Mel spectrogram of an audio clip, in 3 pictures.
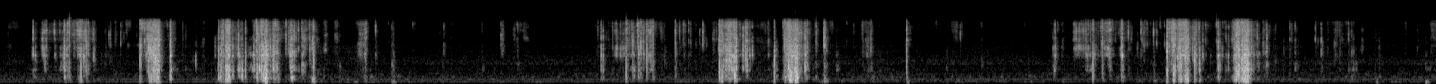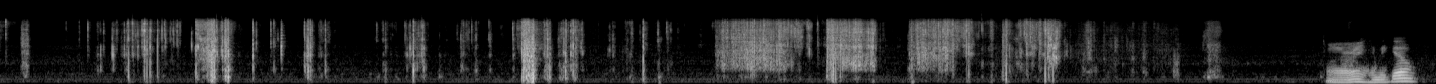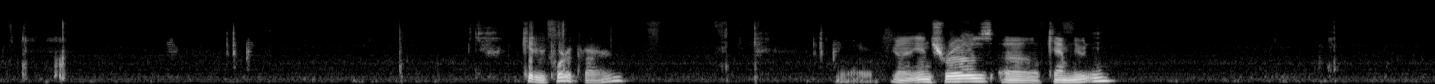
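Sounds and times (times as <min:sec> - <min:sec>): foil wrappers crinkling: 0:00.3 - 0:05.3, 0:06.0 - 0:09.8, 0:10.5 - 0:26.2.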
